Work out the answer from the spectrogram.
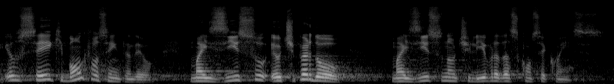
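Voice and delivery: low, soft, unhurried father's verdict; calm stern father. Retold or imitated. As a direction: speak softly as the father who still punishes. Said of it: "meu pai virava e falava assim". (pai calmo e firme, voz baixa e suave)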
